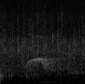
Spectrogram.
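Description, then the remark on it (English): Audience applause as panelists are welcomed onto a panel, a dense, steady patter of many hands clapping at once, fairly quiet and even throughout with no speech over it. “You can clap better.”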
